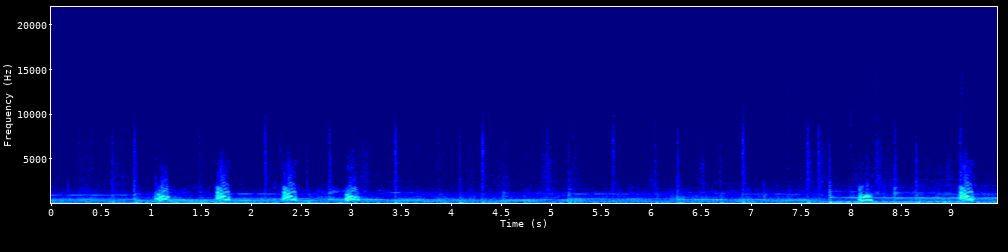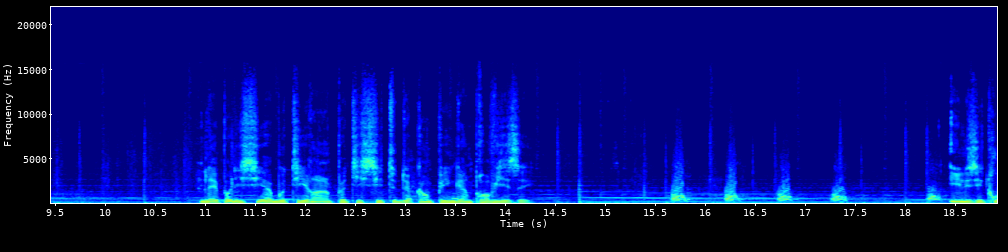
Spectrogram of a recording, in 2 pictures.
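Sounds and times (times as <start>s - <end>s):
police sniffer dog barking while tracking suspects: 1.0s - 3.2s, 8.0s - 8.3s, 9.1s - 9.3s, 15.6s - 17.6s, 18.2s - 18.4s
speech: 1.1s - 3.3s, 11.0s - 14.4s, 18.5s - 18.9s.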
